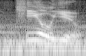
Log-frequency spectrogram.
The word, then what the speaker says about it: kilju: But it is actually pronounced kilju, which is kind of funny.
